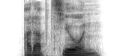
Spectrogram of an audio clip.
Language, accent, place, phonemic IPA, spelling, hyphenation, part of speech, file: German, Germany, Berlin, /adapˈt͡si̯oːn/, Adaption, Ad‧ap‧ti‧on, noun, De-Adaption.ogg
- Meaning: adaptation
